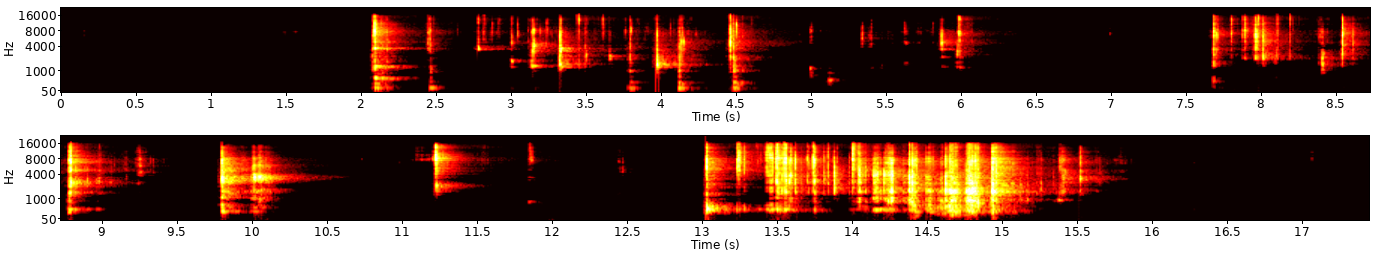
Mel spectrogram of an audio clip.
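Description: Sticky clicks and crackles of slime being squeezed in the hands, starting about two seconds in. A small plastic slime tub is then handled and its lid pried open, with a dense run of crackling and popping about three-quarters through.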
